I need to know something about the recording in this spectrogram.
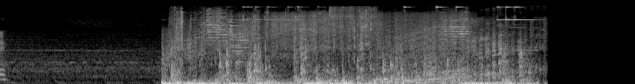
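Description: Faint arena ambience, then about a second and a half in a loud logo sting: a dense, noisy sound effect with a faint rising sweep and music. It cuts off suddenly about five and a half seconds in.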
